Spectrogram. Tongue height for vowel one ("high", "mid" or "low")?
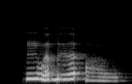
high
